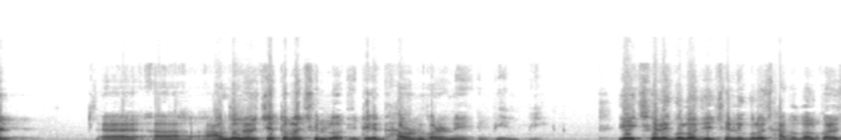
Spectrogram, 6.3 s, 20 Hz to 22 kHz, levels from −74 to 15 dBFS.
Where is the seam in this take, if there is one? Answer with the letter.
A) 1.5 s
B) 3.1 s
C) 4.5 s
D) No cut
C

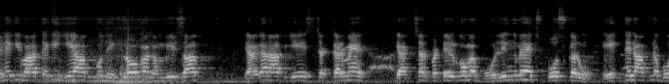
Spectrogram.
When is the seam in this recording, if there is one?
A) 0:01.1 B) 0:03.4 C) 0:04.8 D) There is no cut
D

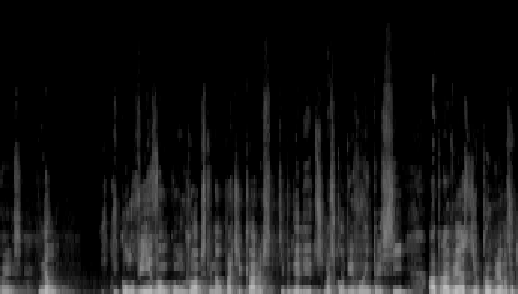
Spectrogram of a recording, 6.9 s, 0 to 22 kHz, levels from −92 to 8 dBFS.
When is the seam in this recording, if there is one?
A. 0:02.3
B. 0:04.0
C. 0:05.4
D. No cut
D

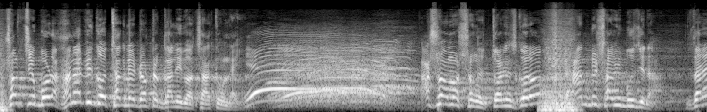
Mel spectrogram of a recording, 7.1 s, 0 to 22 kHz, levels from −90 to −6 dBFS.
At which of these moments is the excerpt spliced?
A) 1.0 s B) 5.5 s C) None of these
B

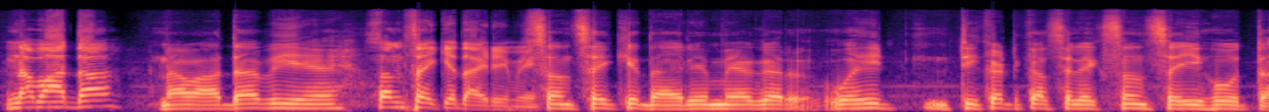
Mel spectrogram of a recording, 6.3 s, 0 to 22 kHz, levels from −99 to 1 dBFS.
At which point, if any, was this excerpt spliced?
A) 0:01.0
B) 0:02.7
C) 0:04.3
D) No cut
D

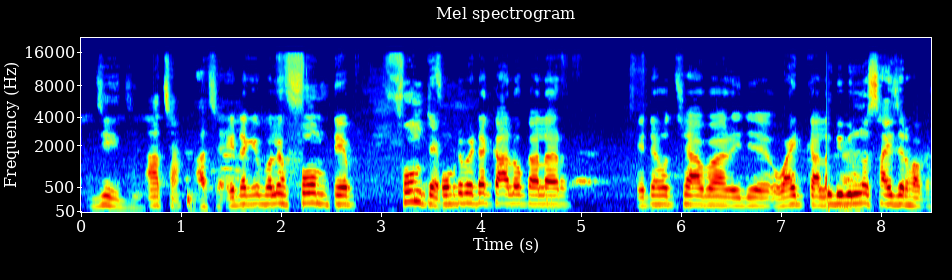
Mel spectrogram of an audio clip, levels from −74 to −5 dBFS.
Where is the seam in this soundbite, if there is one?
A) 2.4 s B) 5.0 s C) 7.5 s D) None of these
C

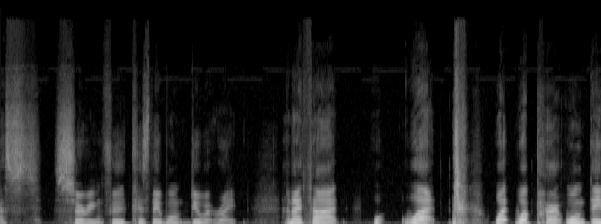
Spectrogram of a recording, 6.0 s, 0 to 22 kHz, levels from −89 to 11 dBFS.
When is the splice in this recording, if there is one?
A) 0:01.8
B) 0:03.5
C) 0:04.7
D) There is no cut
B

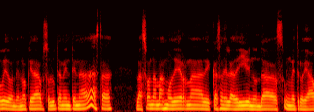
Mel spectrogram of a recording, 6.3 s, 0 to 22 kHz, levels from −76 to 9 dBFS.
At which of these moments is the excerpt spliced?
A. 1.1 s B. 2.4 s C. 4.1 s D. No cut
D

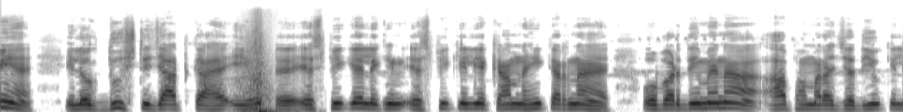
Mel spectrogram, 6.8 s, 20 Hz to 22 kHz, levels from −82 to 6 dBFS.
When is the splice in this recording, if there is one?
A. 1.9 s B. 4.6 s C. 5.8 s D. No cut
A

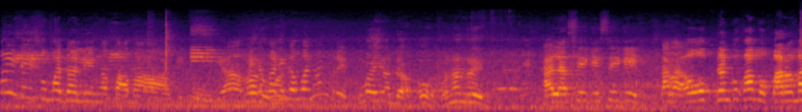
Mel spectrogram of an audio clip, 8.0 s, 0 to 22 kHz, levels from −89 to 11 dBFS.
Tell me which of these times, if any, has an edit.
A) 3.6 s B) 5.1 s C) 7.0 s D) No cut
B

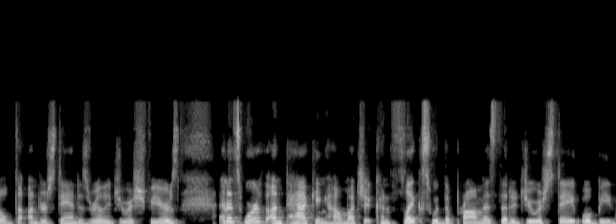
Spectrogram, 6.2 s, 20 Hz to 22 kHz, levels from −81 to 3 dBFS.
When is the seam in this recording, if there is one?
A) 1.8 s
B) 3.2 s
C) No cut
C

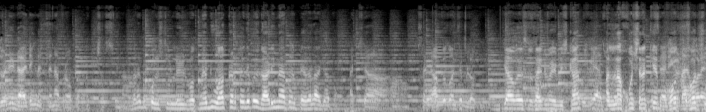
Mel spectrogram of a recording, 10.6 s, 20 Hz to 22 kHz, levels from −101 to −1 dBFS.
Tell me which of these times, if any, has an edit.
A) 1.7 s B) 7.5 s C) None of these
B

